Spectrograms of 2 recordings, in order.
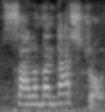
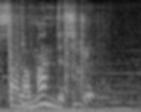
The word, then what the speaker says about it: Salamandastrom: my scouts fall behind that's how it's pronounced salamandastrom i've been pronouncing it salamander street uh do you need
